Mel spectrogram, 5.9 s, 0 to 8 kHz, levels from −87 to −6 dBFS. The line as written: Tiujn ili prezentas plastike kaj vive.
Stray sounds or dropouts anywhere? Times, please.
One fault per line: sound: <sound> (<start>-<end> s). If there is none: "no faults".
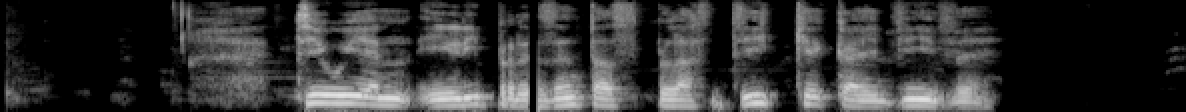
sound: dropout (2.6-2.7 s)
